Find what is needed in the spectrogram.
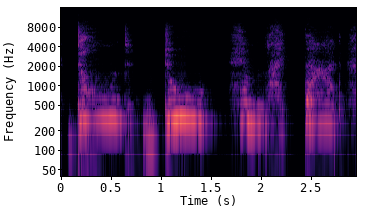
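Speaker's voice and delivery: high, loud and slow, anguished; retold scream. Dreamer screaming at staff behind glass doors, high slow anguished shout. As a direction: drag out the plea in a high, loud voice. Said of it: "And I was screaming".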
